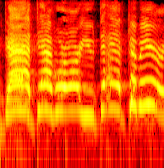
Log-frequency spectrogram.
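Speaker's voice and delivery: put-on boy woken by thunder screaming for his dad; frightened child screaming. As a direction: scream for your father like a scared little boy. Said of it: "he started screaming".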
